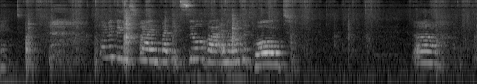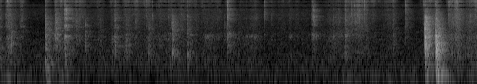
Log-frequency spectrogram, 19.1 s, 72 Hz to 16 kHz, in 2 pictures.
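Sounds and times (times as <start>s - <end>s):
person humming: 8.3s - 9.0s.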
